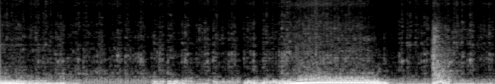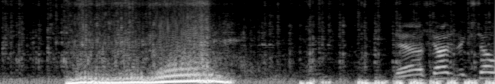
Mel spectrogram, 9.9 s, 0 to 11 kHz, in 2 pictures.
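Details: 1980 Camaro Z28 V8 with new knock-off Holley 4-barrel carburetor, idle just adjusted down, timing not yet adjusted: two deep blips climb cleanly and fall back to a lumpy idle; crisp throttle response, engine pulls freely.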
